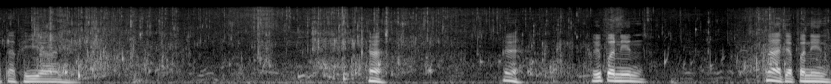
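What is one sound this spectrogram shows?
Water sloshes and splashes.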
